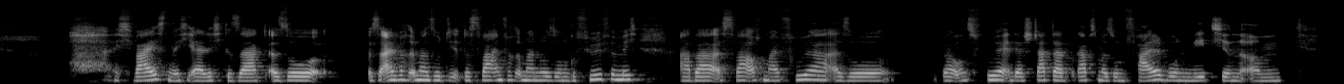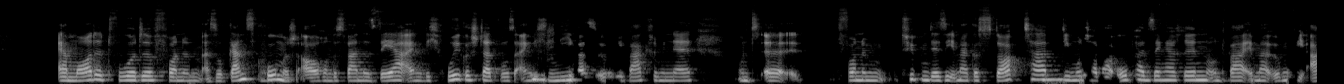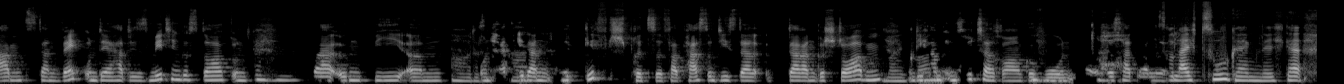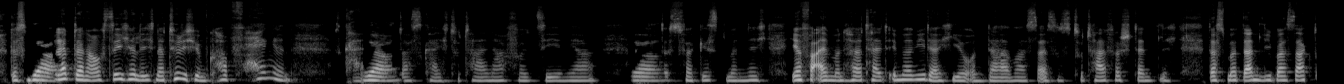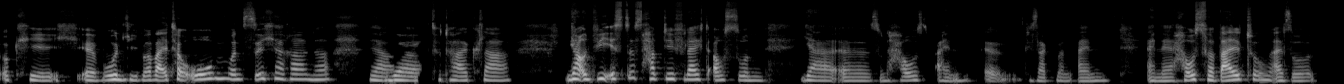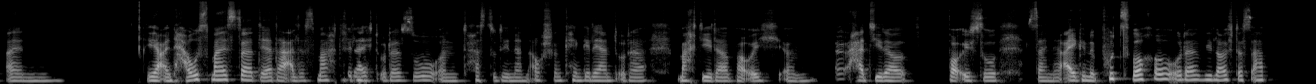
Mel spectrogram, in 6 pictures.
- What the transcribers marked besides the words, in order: sigh; unintelligible speech
- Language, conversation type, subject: German, podcast, Wie kann man das Vertrauen in der Nachbarschaft stärken?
